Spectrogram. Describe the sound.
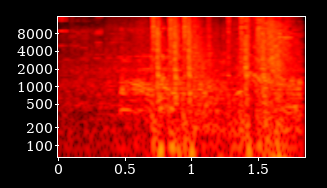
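Video game gunfire crackles as a few sharp, noisy bursts over a steady low rumble of game sound during a shooting sequence.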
